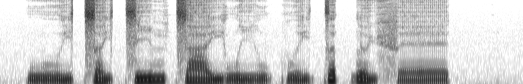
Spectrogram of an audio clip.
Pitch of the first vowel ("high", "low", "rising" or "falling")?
rising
